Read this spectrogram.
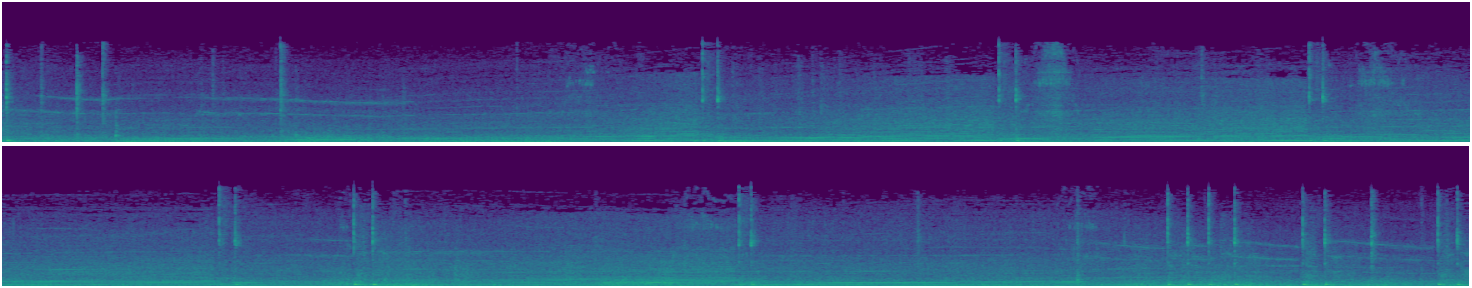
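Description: A racing car engine roars, climbing in pitch through each gear and dropping at every shift.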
